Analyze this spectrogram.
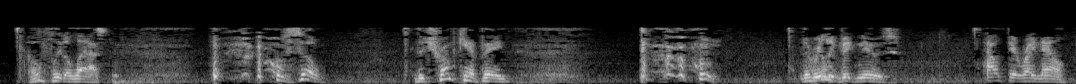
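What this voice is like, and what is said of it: Strained, fading voice. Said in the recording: “I'm losing my voice after a very long day of shooting a lot of shows and 6 TV commercials.”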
